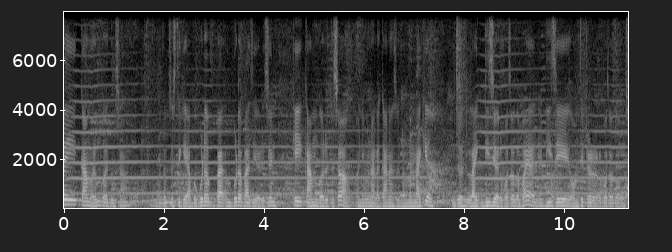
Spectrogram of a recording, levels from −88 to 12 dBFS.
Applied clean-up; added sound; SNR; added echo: none; Trumpet; 13 dB; none.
